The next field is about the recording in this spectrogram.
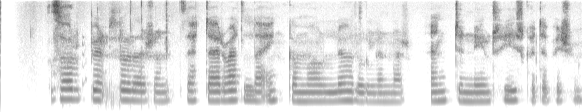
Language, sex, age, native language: Icelandic, other, 11, Icelandic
